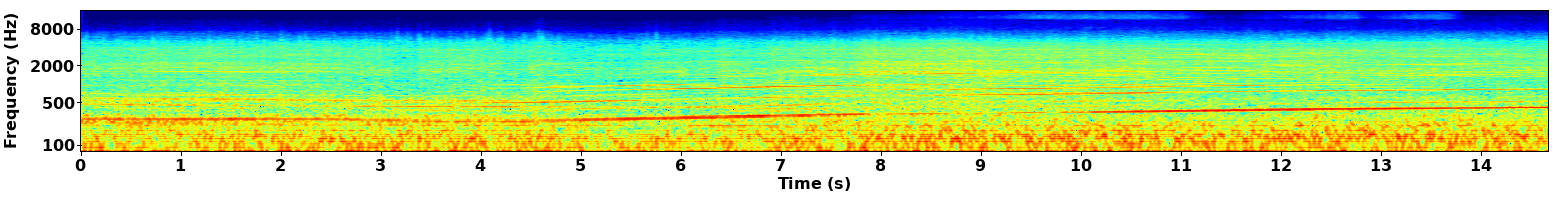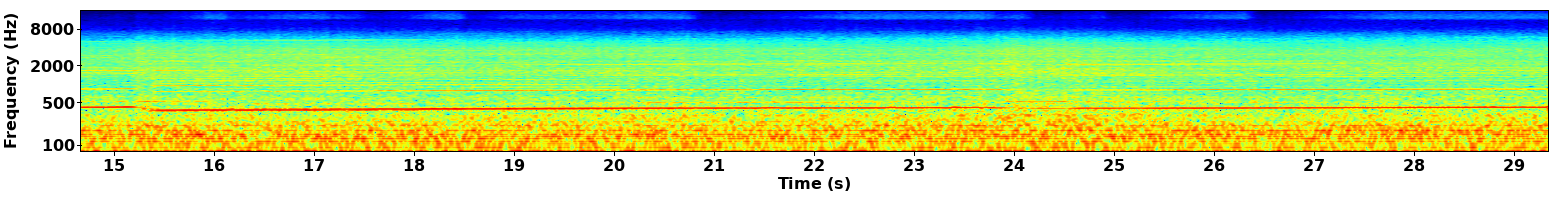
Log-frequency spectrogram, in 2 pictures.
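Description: Kawasaki 1000 cc inline-four sportbike engine pulling hard at full throttle in fifth gear, its pitch climbing steadily as the revs rise from about 8,000 to over 12,000 rpm. About halfway through, a quick upshift into sixth drops the pitch slightly, and it then keeps climbing slowly near the top of the rev range. Heavy wind rush from riding at well over 250 km/h runs underneath.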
